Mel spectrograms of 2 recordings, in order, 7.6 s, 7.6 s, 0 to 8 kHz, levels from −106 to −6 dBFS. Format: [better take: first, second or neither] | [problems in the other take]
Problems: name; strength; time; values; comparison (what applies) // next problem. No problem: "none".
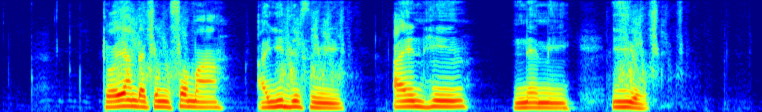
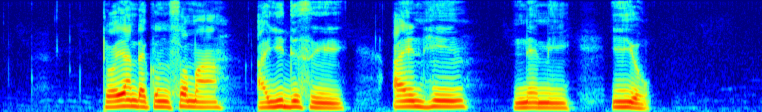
second | noise reduction (neural mask model RNNoise)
